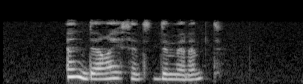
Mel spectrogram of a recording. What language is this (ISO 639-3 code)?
kab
